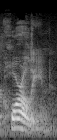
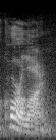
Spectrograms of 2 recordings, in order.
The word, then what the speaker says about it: Coraline: Book Talk for Coraline, or Coraline, depending on how you pronounce it, by Neil Gaiman.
